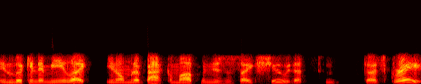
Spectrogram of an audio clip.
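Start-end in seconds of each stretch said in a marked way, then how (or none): 2.7-4.2 mock unbothered, plain-spoken, matter-of-fact tone. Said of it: "so matter of fact".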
